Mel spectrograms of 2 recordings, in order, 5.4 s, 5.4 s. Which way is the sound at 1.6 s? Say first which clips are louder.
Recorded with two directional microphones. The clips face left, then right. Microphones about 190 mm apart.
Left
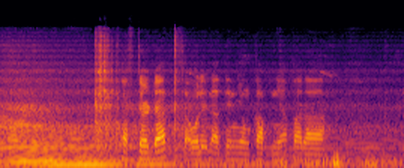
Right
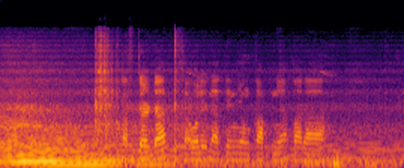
Left 3 dB; 15° left (ahead or behind).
